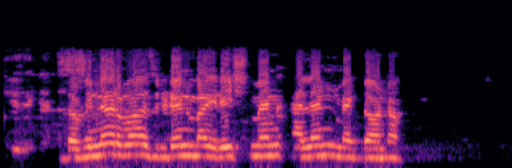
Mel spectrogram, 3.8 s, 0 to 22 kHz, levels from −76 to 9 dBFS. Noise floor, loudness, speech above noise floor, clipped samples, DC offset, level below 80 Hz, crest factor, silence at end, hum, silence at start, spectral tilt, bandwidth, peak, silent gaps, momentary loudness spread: -61 dBFS; -11 LUFS; 50 dB; under 0.1%; under 0.1%; -54 dBFS; 12 dB; 0.85 s; none; 0.05 s; -4.5 dB/octave; 8 kHz; -2 dBFS; none; 7 LU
